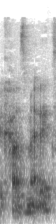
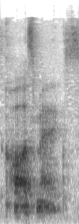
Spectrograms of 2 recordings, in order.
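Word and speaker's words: Causemetics: new brand thrive cosmetics I say it like that because it's ca us e mix so it's not like regular cosmetics it's cosmetics you know but yeah she's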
